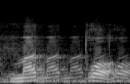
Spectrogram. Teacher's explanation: طوا حروف قلقلہ میں سے تو جوڑ میں ساکن تھی تو قلقلہ کیا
